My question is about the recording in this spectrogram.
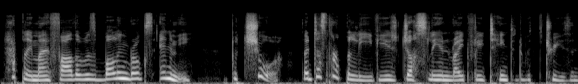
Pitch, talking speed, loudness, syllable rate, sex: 220 Hz, 205 wpm, -18 LUFS, 6.8 syllables/s, female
